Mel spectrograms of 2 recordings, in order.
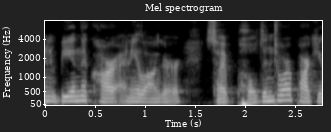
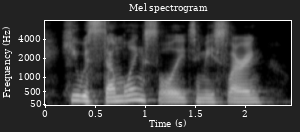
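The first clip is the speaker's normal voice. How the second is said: normal talking voice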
